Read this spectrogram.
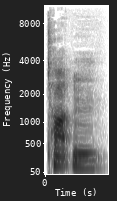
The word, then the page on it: tauten: American English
